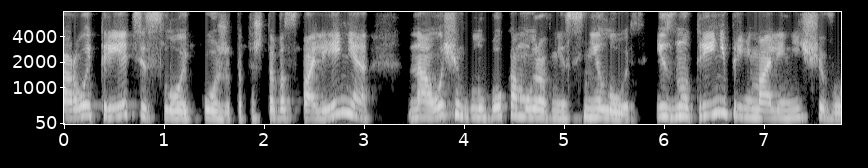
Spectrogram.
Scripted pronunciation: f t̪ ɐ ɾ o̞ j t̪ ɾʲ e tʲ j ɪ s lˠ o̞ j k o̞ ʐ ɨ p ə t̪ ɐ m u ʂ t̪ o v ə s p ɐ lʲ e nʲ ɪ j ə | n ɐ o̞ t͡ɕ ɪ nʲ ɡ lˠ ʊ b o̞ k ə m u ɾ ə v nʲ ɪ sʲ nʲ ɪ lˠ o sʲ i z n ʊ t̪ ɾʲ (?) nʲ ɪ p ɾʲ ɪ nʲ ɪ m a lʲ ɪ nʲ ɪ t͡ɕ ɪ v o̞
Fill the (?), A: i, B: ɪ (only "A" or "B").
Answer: A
